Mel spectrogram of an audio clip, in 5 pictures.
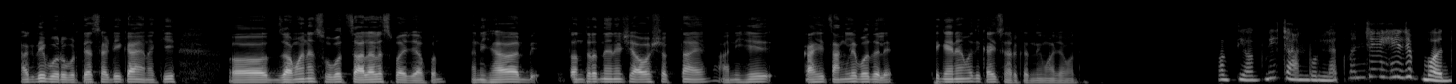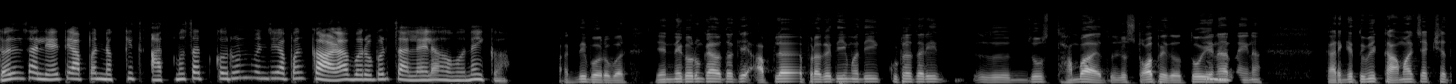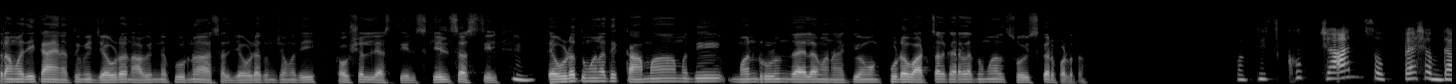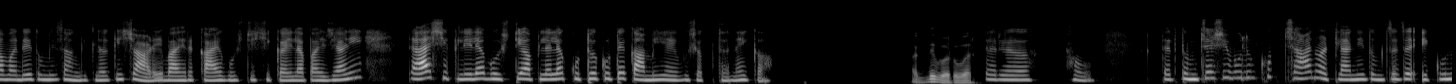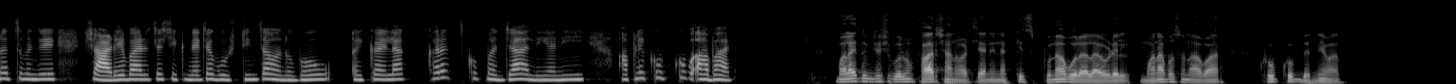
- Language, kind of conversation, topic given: Marathi, podcast, शाळेबाहेर कोणत्या गोष्टी शिकायला हव्यात असे तुम्हाला वाटते, आणि का?
- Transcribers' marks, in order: other background noise; in English: "स्टॉप"; in English: "स्किल्स"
